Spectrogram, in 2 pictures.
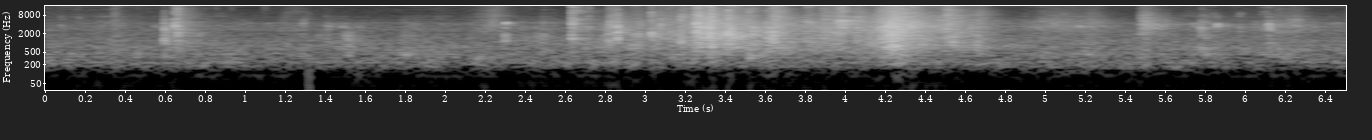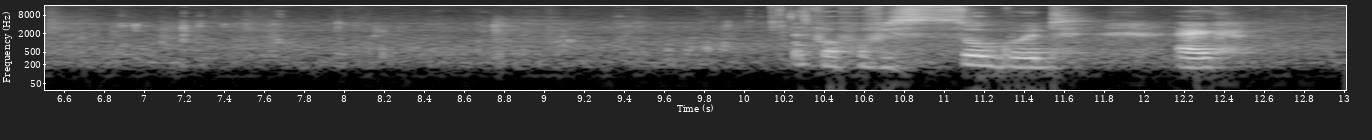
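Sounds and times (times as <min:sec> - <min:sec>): food packaging crinkling and rustling: 0:00.0 - 0:10.3.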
